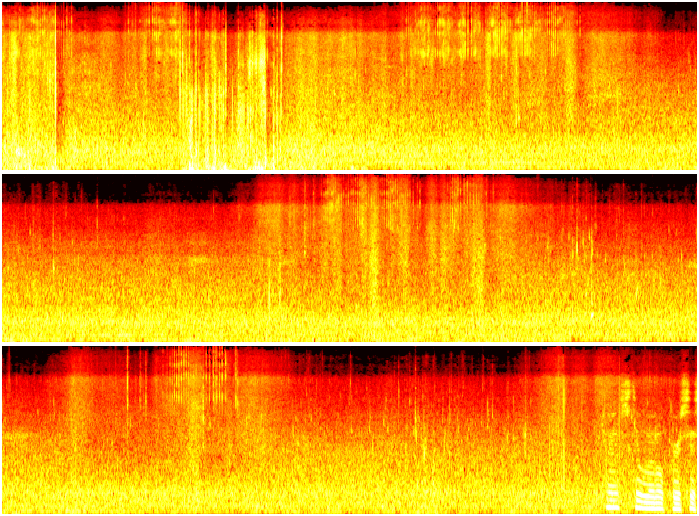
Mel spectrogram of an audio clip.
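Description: A river rushes and gurgles steadily close by.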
